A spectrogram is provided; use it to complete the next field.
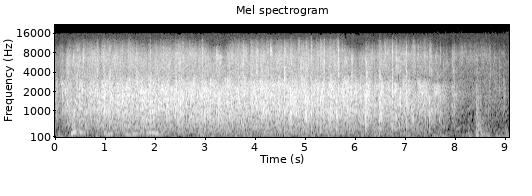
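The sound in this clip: An audience applauds to welcome a speaker at a theology talk, a dense, steady clapping that holds for several seconds and then thins and fades at the end.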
